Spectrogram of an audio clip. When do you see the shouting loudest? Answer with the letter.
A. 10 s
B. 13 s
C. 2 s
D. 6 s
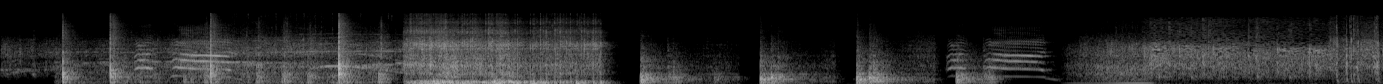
C.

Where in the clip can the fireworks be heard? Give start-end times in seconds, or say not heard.
0.6-9.9.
